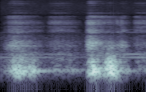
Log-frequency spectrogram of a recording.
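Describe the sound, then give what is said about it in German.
Two heavy, breathy pants, each a rough burst of air with a short pause between, from someone out of breath after just having been running. No talking. “Verzeihung, dass ich jetzt so schnaufe, aber dennoch mich freut's.”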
